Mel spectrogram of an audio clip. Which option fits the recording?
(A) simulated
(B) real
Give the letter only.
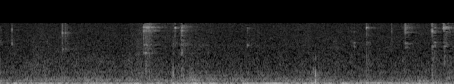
B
